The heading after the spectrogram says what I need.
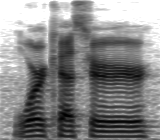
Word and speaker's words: Worcester: because Worcester, like wash your sister sauce, just wanted to make sure.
